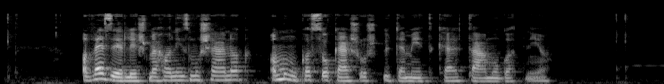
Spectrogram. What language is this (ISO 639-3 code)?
hun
